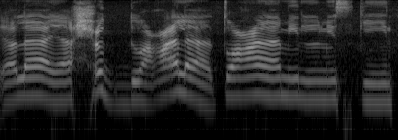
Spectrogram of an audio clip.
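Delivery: very slow chant with long vowels; measured tajweed, throat letters fully pressed; Quran recitation. Shown as a demonstration. (ধীর টানা কোরআন তেলাওয়াত)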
